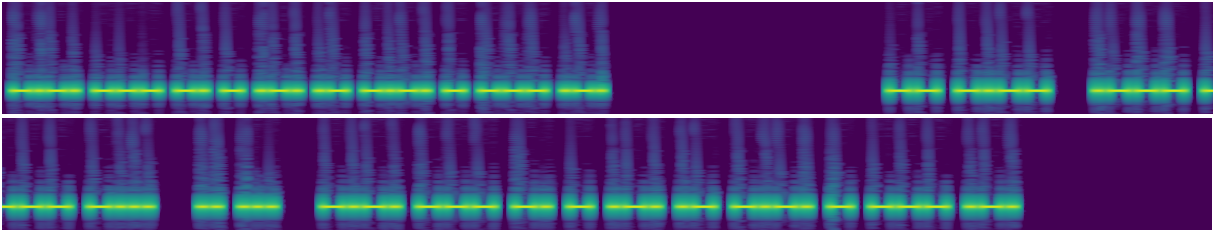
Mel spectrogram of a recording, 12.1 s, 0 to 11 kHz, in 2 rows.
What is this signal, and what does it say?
Morse code, heard as a keyed tone, about 46 wpm, 700 Hz. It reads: CONTRACTOR MY JOB IS CONTRACTOR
